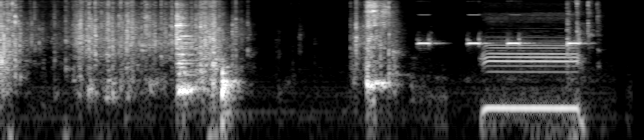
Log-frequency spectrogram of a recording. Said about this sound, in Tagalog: Aba, at may tumatawag.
